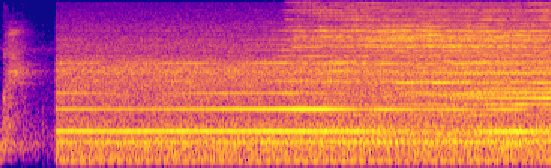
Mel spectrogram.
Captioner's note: saw whirring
